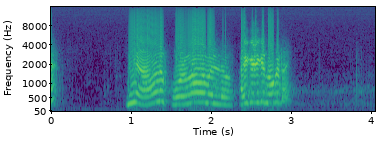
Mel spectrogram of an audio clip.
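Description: An elderly man speaks loudly in drawn-out, wavering tones.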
